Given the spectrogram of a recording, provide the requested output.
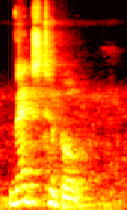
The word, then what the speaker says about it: vegetable: the same goes for number seven which is not vegetable vegetable not vegetable vegetable vegetable similarly we have number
